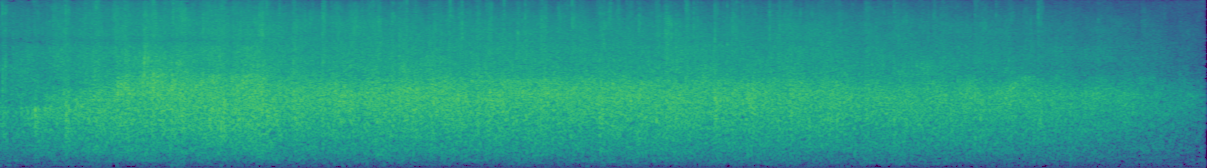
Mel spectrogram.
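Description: A large audience applauding. The clapping builds within the first couple of seconds, holds steady, and eases off slightly near the end.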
